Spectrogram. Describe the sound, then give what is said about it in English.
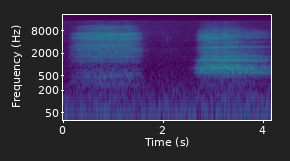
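A deep, conscious breath: a long breathy inhale, a brief quiet pause, then a fuller, louder exhale of similar length, soft airy hiss with no talking. “let's pause and take a nice, deep, conscious breath.”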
